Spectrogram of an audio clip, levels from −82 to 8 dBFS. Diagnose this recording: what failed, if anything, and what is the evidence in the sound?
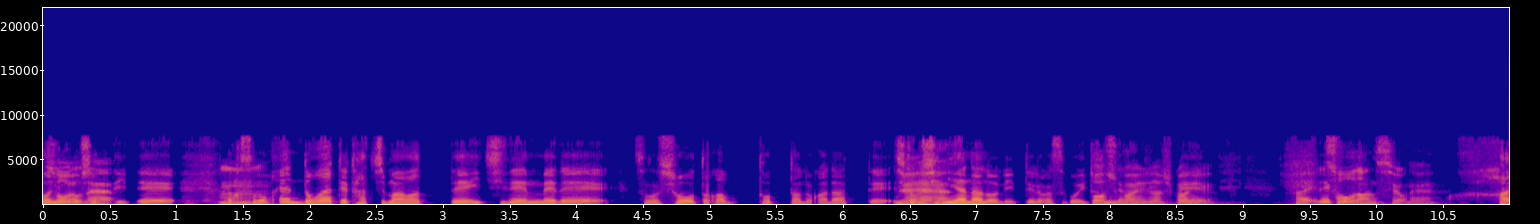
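Nothing failed in this recording.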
